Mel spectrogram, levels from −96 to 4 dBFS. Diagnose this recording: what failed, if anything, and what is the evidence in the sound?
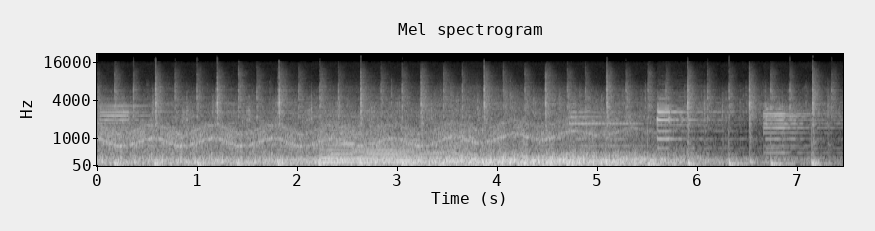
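Nothing in the signal points to a failure at any stage, from wiring and conversion through buffering, processing, transmission and playback.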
